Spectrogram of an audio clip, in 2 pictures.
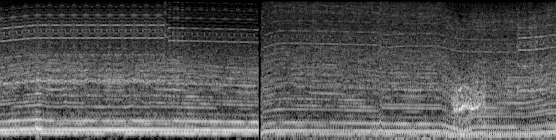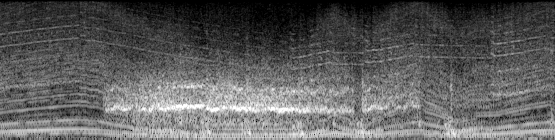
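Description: A car engine hums and revs, rising and falling in pitch.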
